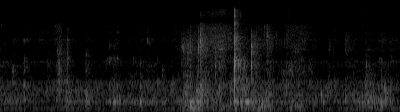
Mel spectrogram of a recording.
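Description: Faint biting and chewing on soft curry-filled bread buns: wet mouth sounds with scattered small clicks, busier a little past two seconds in, with one sharper click at about three seconds.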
